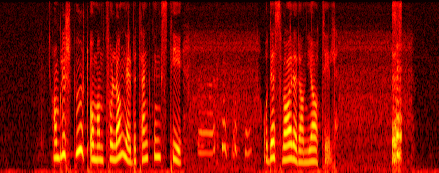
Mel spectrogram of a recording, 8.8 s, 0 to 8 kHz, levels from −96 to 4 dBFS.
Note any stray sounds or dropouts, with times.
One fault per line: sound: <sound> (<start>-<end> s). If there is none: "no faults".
sound: laugh (3.9-5.1 s)
sound: laugh (7.8-8.0 s)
